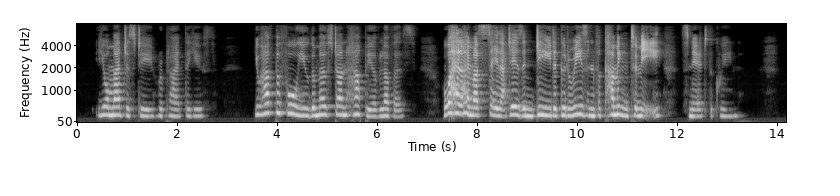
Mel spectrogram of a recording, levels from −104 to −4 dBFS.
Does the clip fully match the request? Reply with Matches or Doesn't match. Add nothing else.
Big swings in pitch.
Doesn't match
